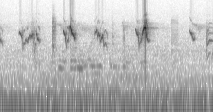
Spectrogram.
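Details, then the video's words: Budgerigars give a few short buzzy chirps and one loud sharp squeak over a quiet background. "Волнистые попугайчики (budgies)"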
